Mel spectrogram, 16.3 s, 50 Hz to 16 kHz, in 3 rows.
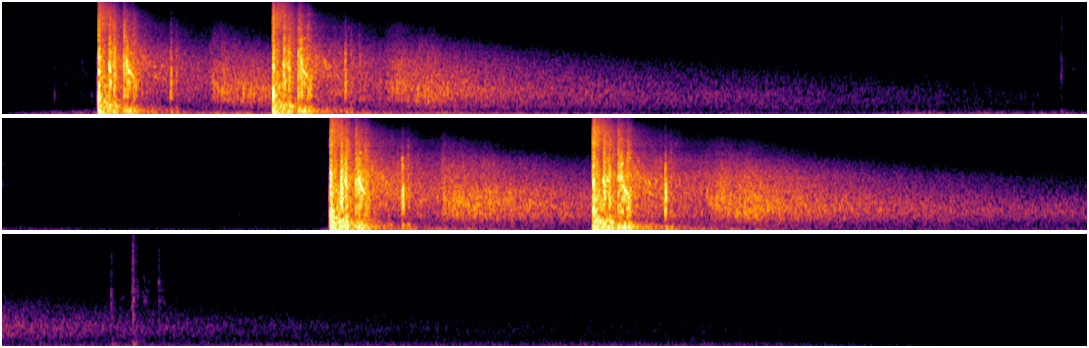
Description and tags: Haulikko, kaikuvia kaksoislaukauksia ulkona / A shotgun, echoing double shots, exterior
Ampumista ulkona, kaikuvia laukauksia vähän kauempana.
Paikka/Place: Suomi / Finland / Vihti, Leppärlä
Aika/Date: 14.10.1984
